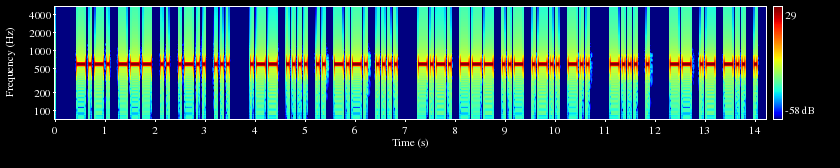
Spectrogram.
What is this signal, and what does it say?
Morse code, heard as a keyed tone, about 20 wpm, 600 Hz. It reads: COILS WHICH COULD BE MADE
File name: the old man and the sea / the old man and the sea part 1 20wpm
